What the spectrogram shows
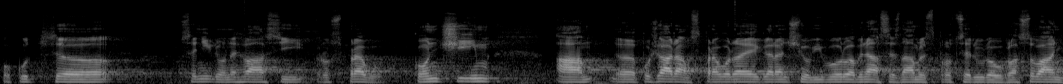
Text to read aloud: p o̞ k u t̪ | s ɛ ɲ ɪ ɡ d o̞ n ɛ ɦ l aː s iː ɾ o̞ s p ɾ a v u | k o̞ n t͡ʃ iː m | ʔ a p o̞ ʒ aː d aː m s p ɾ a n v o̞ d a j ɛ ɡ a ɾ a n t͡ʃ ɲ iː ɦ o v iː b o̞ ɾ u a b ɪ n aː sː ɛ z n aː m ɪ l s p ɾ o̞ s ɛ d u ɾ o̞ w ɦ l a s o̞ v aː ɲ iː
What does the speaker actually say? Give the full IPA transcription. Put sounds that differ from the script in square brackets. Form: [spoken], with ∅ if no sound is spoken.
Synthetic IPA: p o̞ k u t̪ | s ɛ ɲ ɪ ɡ d o̞ n ɛ ɦ l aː s iː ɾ o̞ s p ɾ a v u | k o̞ n t͡ʃ iː m | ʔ a p o̞ ʒ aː d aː m s p ɾ a [∅] v o̞ d a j ɛ ɡ a ɾ a n t͡ʃ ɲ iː ɦ o v iː b o̞ ɾ u a b ɪ n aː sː ɛ z n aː m ɪ l s p ɾ o̞ [t͡s] ɛ d u ɾ o̞ w ɦ l a s o̞ v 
